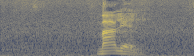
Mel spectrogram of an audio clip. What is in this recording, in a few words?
Mokilese skull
